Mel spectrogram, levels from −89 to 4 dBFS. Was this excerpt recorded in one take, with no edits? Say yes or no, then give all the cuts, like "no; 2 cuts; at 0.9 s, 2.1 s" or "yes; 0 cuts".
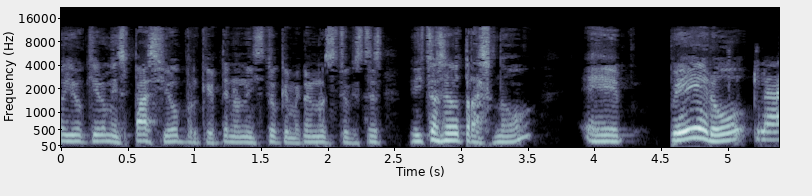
no; 5 cuts; at 1.2 s, 1.8 s, 2.4 s, 3.2 s, 3.7 s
